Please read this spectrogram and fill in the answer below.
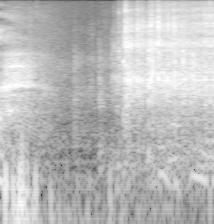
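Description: Office window blind being worked by hand, a steady noise starting just over a second in, after a short spoken 'uh'.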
